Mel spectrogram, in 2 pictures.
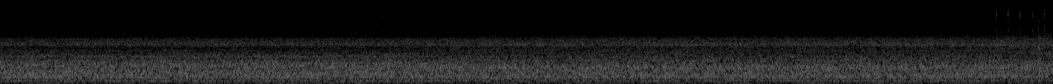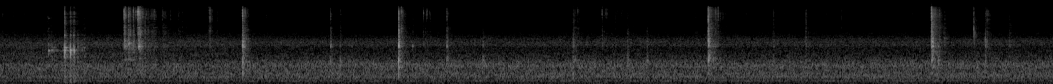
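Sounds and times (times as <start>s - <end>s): background hiss: 0.0s - 21.0s
small hand tools clicking and snipping: 13.8s - 15.4s, 16.2s - 19.0s, 19.8s - 20.7s.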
